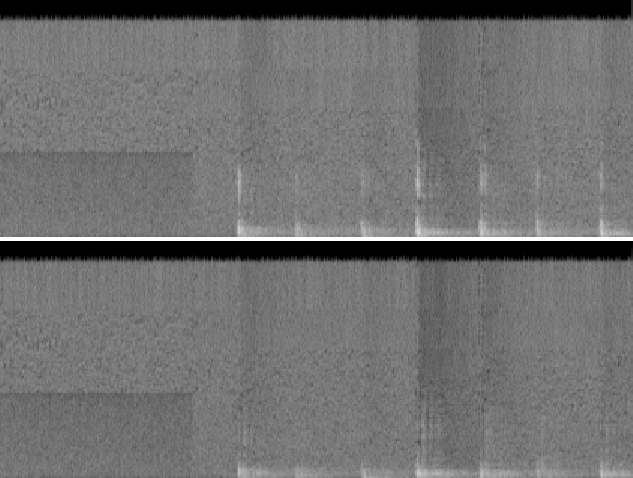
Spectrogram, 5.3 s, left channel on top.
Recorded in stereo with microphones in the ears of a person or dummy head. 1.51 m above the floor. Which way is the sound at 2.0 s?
70° left (ahead or behind).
